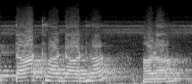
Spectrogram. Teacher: ट से ड तक के जो भी वर्ण होते हैं वो मूर्धय में होते हैं। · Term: मूर्धन्य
